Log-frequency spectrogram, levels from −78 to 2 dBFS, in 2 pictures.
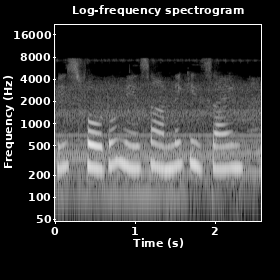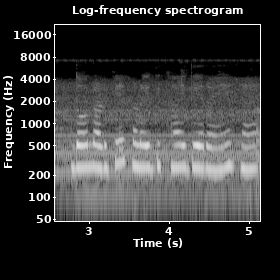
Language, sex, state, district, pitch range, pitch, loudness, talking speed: Hindi, female, Uttar Pradesh, Shamli, 245-270 Hz, 255 Hz, -17 LUFS, 150 wpm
